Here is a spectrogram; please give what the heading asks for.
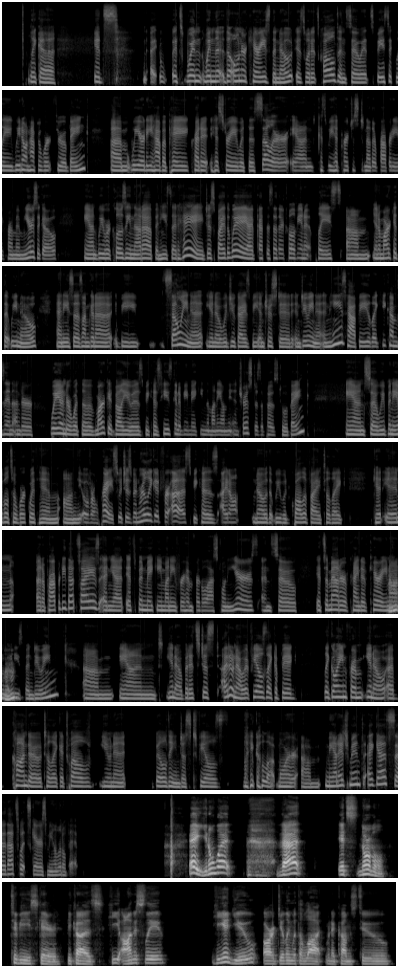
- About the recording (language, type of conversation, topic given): English, unstructured, What is the biggest risk you would take for your future?
- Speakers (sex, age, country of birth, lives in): female, 50-54, United States, United States; male, 20-24, United States, United States
- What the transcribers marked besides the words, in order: distorted speech; static; laughing while speaking: "like a lot"; tapping; sigh; chuckle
